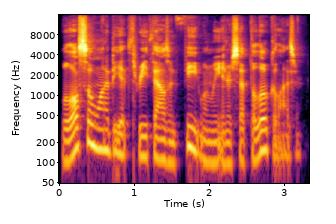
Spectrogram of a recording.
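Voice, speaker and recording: A man narrating an instructional lesson as a flight instructor, explaining things clearly and methodically. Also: mid-range voice, expressive, fast talker. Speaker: flight instructor presenting a training video. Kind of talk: instructional narration with acted radio calls.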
